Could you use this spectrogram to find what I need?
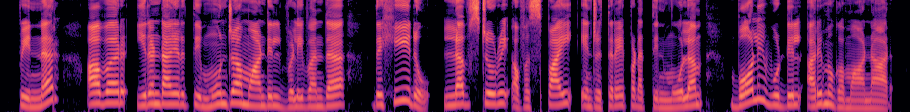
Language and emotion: Tamil, neutral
